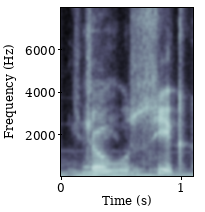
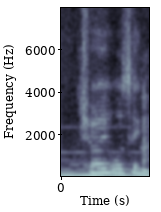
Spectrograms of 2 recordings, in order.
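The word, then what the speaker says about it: Choi Woo-shik: Uh, ¿Cómo se pronuncia? ¿Choi Woo Sik? – Choi Woo Sik, sí. ¿No? – Choi Woo Sik.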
